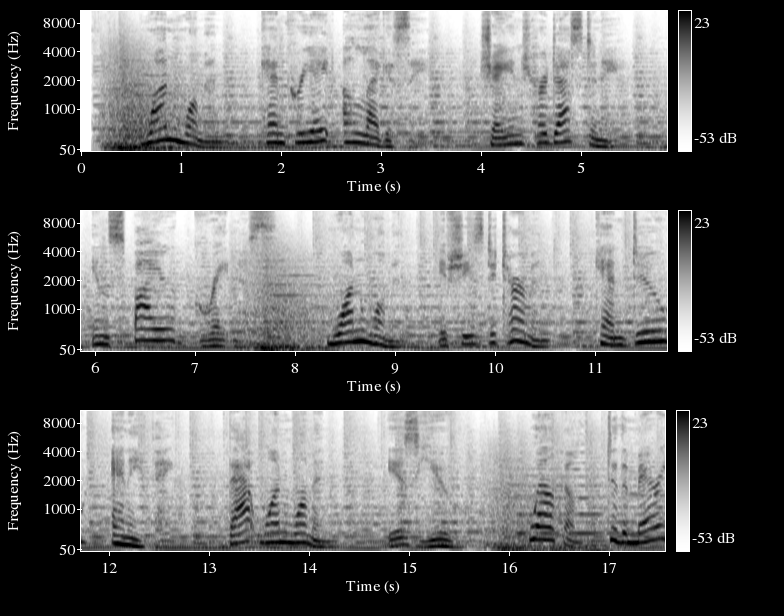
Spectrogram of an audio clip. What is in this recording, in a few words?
narration variety mary kay seminar intro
